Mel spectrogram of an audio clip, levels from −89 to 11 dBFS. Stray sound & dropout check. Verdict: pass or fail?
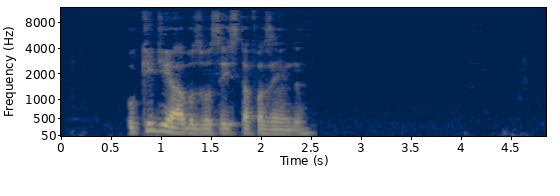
pass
